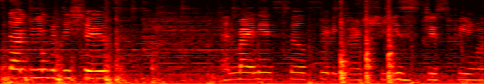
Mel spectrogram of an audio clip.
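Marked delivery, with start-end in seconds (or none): none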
